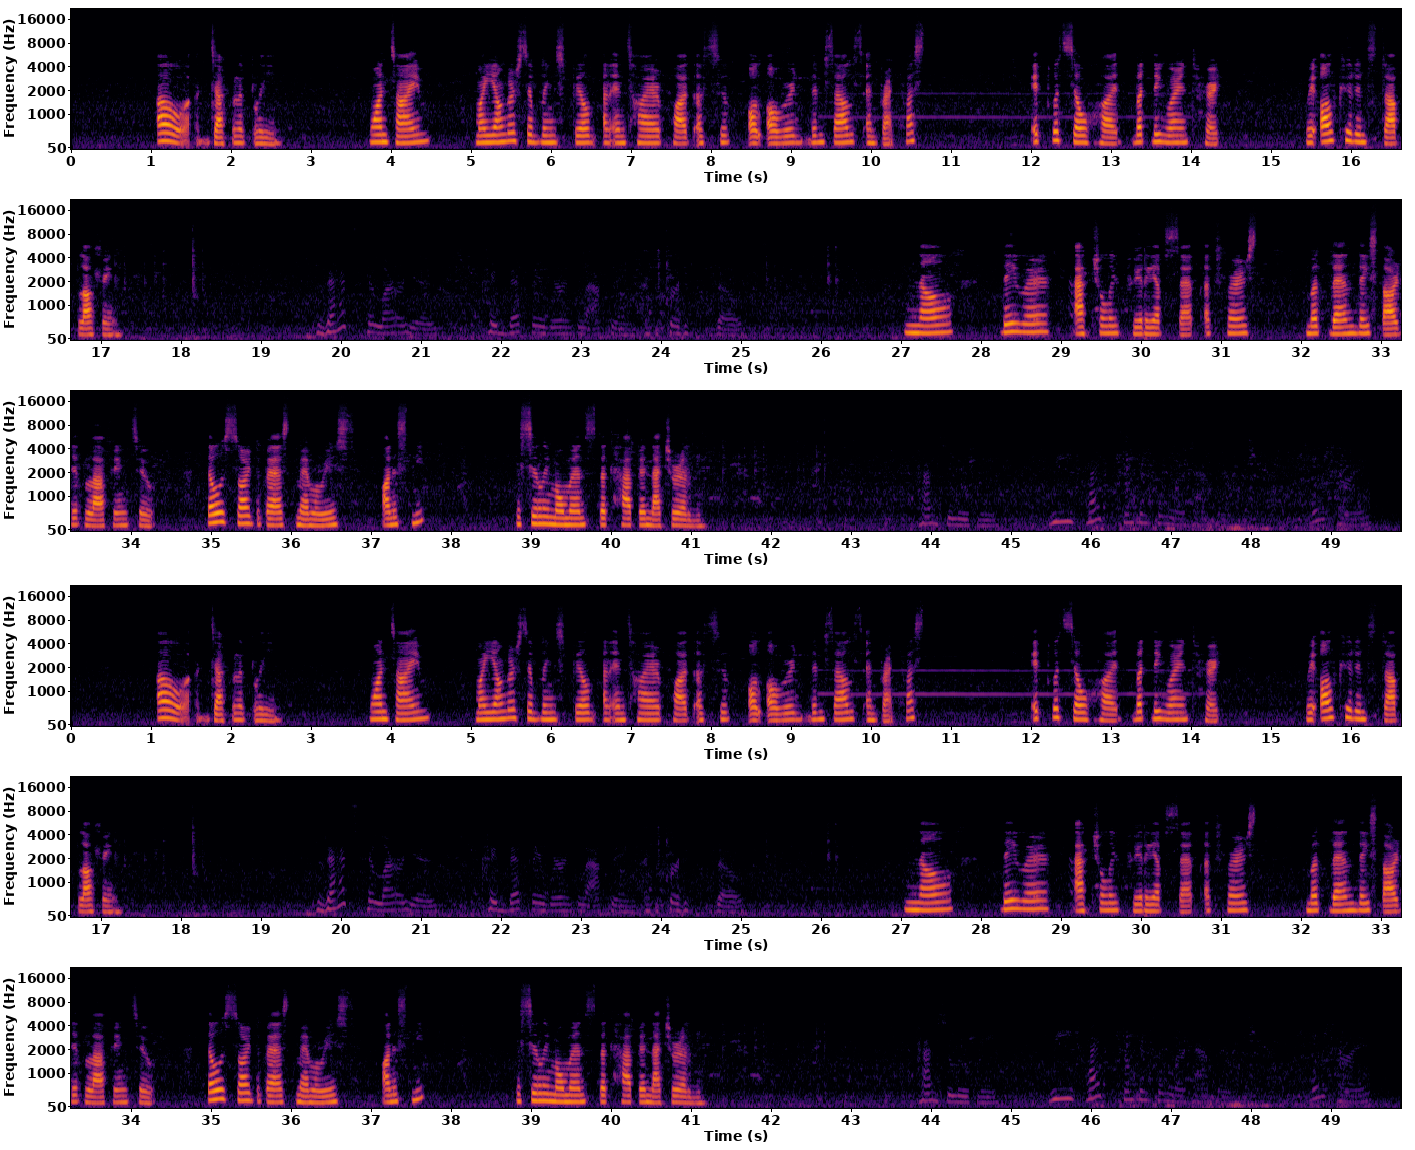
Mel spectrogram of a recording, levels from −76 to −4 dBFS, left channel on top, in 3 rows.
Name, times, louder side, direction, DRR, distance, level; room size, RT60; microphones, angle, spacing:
voice 1, 1.1-2.6 3.7-4.5 5.1-10.6 12.0-14.3 15.4-17.3 27.0-27.7 28.2-28.9 29.2-31.4 32.1-34.3 35.0-36.7 37.1-37.7 38.8-41.2, left 2 dB, 15° left, 0.6 m, -26 dB
Wind instrument woodwind instrument, 9.3-14.2, right 5 dB, 30° right, 3.2 m, -57 dB
voice 2, 19.7-21.2 21.8-25.1 43.8-44.9 45.5-47.9 48.7-49.5, right 1 dB, 15° right, 7.5 m, -53 dB
head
